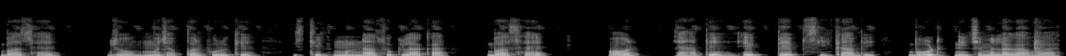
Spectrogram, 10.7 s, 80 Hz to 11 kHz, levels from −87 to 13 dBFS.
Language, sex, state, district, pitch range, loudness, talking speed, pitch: Hindi, male, Bihar, Muzaffarpur, 115-140 Hz, -24 LUFS, 135 wpm, 125 Hz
